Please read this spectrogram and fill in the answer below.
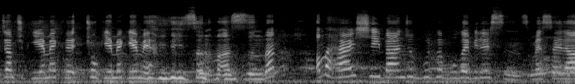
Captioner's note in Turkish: kahkaha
